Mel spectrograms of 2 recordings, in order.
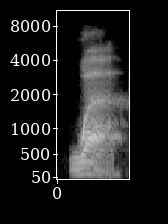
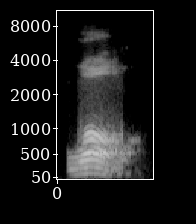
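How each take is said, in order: First: The syllable is said light, with a clear a vowel. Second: The syllable is said heavy, with a rounded o-like vowel. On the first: The speaker calls it right. "wawu itu tipis wa" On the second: The speaker calls it wrong. "nggak boleh kita baca wo, dibaca tebal"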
